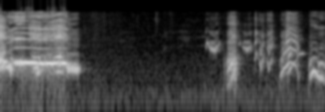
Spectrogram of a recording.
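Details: Magpie producing odd, robot-like noises: a loud, harsh, static-like burst with a steady tone inside it, then silence, followed by a string of short swooping whistles and chirps.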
